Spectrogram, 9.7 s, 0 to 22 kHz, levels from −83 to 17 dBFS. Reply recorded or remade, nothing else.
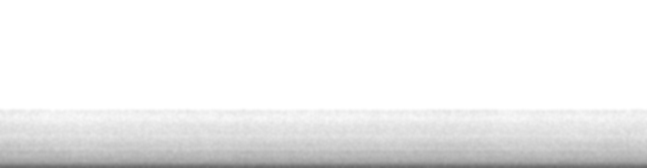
recorded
